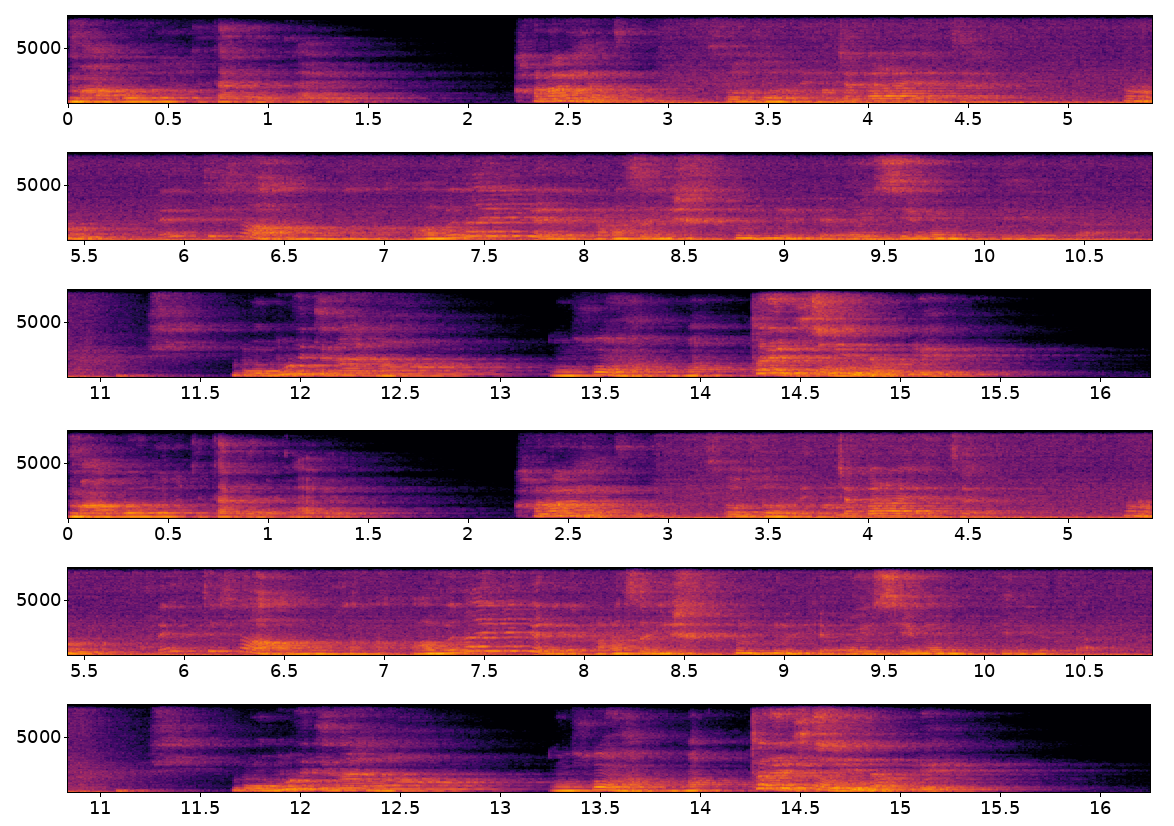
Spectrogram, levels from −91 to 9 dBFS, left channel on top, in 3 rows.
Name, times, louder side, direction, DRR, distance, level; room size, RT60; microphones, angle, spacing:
voice 1, 0.0-1.4 3.2-4.6 5.9-10.6 11.1-11.2 13.2-14.8, right 1 dB, 25° right, 0 dB, 0.4 m, -20 dB
voice 2, 2.2-2.9 3.5-3.9 5.3-5.6 11.2-12.8 14.3-15.2, right 1 dB, 45° left, -6 dB, 1.4 m, -21 dB
sound 1, 2.9-11.0, equal, 90° right, 1.2 m, -30 dB
4.7 x 2.7 x 4.1 m, 1.2 s
head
